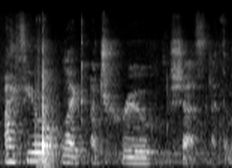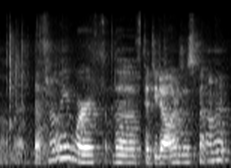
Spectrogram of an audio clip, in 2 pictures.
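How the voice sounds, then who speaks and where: A man in his twenties chatting casually and excitably to camera as he bakes, giggly and gushing. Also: a little high, moderate pace, vocal fry. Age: 20s. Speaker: host of a home baking vlog. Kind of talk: casual chat to camera while baking. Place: home kitchen. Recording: echoey kitchen, clicks and background noise.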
